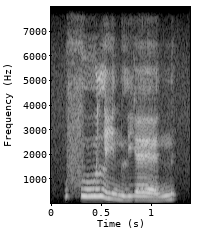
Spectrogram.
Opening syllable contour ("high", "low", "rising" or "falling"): high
